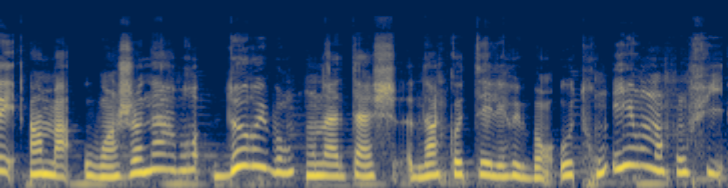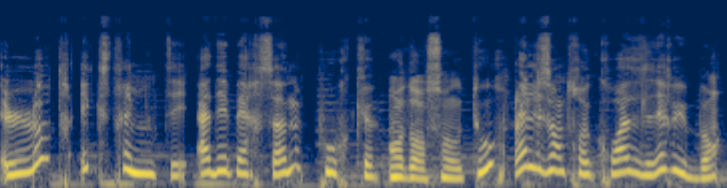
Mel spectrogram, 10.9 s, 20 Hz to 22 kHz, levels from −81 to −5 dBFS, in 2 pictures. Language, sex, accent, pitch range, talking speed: French, female, French, 215-285 Hz, 185 wpm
